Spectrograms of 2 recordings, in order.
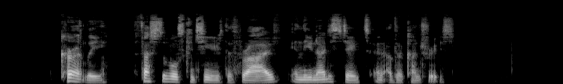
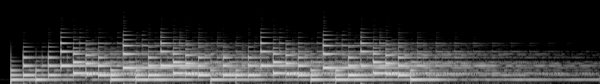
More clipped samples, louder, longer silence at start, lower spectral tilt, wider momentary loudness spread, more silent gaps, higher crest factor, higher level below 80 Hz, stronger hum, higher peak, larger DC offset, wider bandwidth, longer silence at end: neither; second, -23 LUFS vs -13 LUFS; first, 0.6 s vs 0.1 s; second, -4 dB/octave vs -8.5 dB/octave; second, 11 LU vs 18 LU; neither; first, 22 dB vs 14 dB; second, -62 dBFS vs -52 dBFS; neither; about the same, -2 dBFS vs 0 dBFS; neither; first, 11.5 kHz vs 5.6 kHz; first, 1.1 s vs 0 s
